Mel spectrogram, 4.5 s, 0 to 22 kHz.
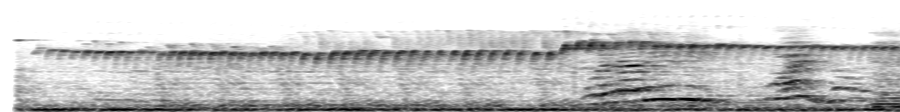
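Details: Two white caged Fischer's lovebirds, hatched in November 2015, recorded on 27 December 2015 just before noon; a long, high, buzzy trilled note holds steady, then rises into short chirps and rapid upward-sweeping squeaks over a low hum.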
